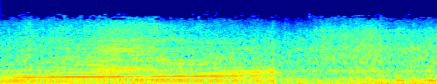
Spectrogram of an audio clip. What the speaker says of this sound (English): it has a horrible exhaust leak. I don't know if you can hear that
